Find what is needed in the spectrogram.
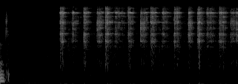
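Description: Sampled tambourine loop playing a fast, even pattern of jingling hits, starting about half a second in.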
